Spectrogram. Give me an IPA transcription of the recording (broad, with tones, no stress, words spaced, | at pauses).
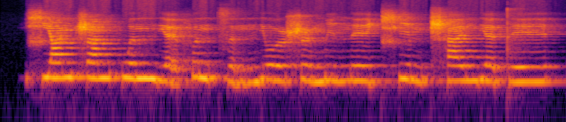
ɕjɑ˥ŋʂɑ˥ŋfwə˥n n̪jɛ̰˨˩fə˥˩nt͡sə̰˨˩n n̪jo˥˧ʊ̯ʂɻ̩˥˧mi˥˧n̪e˥˧ɪ̯ t͡ɕʰi˥˩n ʈ͡ʂʰa˥ɪ̯n̪jɛ˥˩t̪e˥ɪ̯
